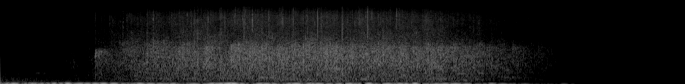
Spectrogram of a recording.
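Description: An audience applauds loudly, then the clapping fades.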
